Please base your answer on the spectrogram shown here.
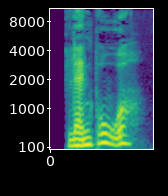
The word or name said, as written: landbruger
